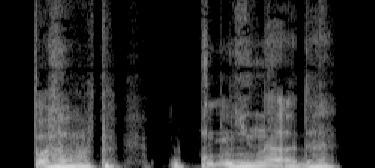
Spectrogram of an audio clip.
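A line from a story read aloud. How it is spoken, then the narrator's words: Sobbing in pain. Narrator (Russian): всхлипывая то ли от боли, то ли от слез, говорил Ярослав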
